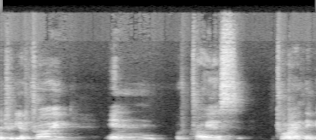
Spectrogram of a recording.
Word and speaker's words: Troyes: france to sign the treaty of troy in troyes troy i think it's pronounced in 1420 and this is agreed it's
